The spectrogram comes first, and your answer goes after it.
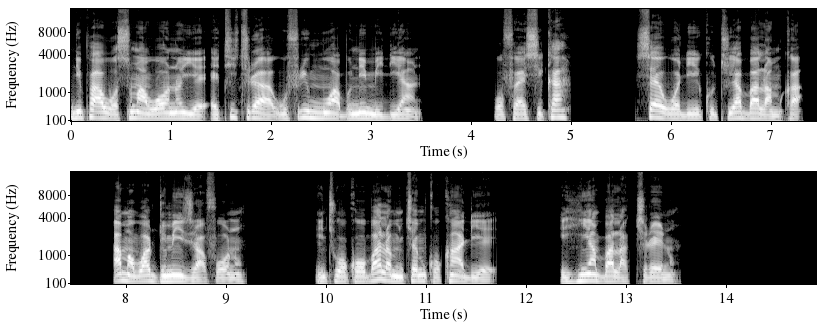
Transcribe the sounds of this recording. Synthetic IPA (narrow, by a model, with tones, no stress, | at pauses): nĩ˦pʰa˦a˨wɔ˨sʊ̃˦mã˨wɔ˦nʊ̃˦jɛ˨ʔæ˨tʰi˦t͡ɕʰi˨˦ɾa˦a˨wɔ˨fi˦ɾi˦m̩˦mũ˦a˨bʊ˨nɪ̃˦mĩ˨di˦ã˨n | wɔ˨fa˨si˨kʰa˦ | sɛ˦wɔ˨dɪ˨kʰo˨tʰu˨˦a˦ba˦lã˨mkʰa̰˦ | a˦mã˨wɔ˦a˦dʊ̃˦m˦i˦s̬ɾa˨fʊ˦ɔ˦nʊ̃˦ | n̩˨tʰɪ˨wɔ˨kʰɔ˨ba˦lã˨mɲ̩˨t͡ɕʰɛ̃˦mkʰɔ˨kʰãː˦˨dɪ˨ɛ˨ | e˨ɦĩ˦ã˦ba˦la˨k̚t͡ɕʰɪ˦ɾɛ˦nʊ̃˨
